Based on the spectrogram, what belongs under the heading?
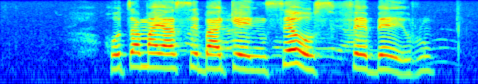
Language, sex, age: Southern Sotho, female, 24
